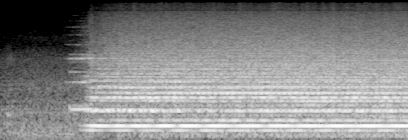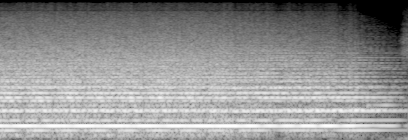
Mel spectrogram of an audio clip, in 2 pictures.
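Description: The KA Anggrek passenger train sounds one long, loud, steady horn blast as it pulls out of Cirebon station, close by and held for several seconds before it fades slightly.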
